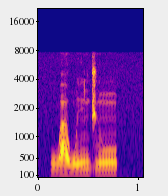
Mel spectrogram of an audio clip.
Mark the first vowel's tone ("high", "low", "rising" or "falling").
low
